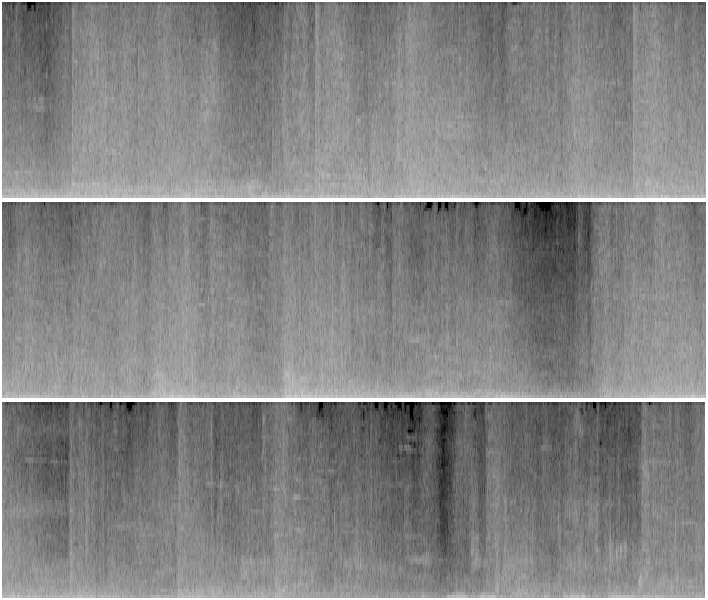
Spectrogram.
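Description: Game spells crackle and boom in a hectic fight.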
